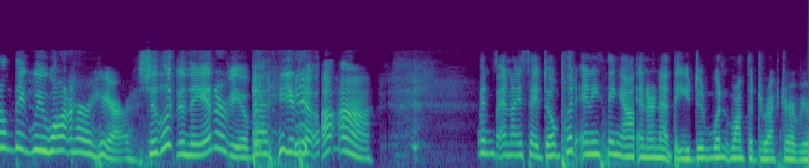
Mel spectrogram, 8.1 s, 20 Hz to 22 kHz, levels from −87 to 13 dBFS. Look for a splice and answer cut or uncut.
cut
